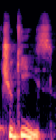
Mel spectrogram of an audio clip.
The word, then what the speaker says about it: Chuukese: Chuki? Chukies. That's how they say it.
